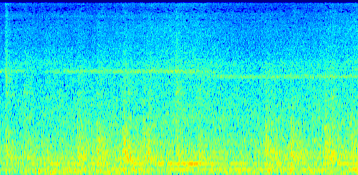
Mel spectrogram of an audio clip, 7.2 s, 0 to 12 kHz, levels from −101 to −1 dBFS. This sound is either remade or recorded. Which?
recorded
